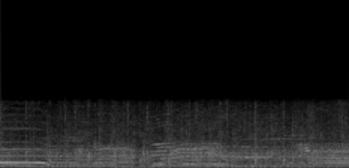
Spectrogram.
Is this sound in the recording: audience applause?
yes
